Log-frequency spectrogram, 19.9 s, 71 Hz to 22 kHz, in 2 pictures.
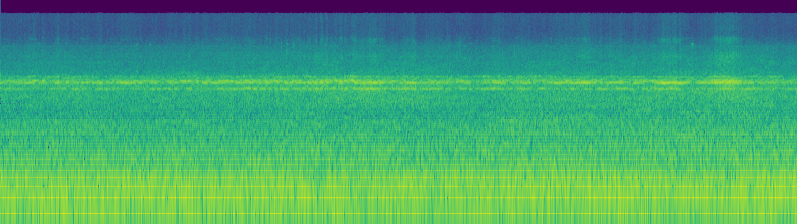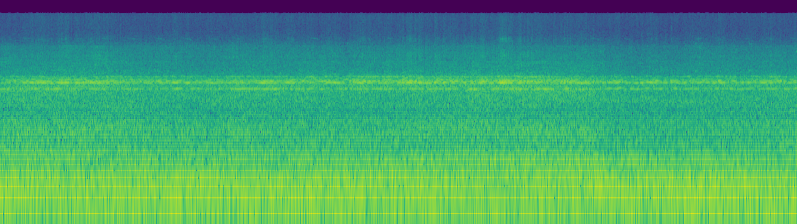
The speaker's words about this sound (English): Thanks to the jet's black cockpit philosophy, engine startup preparation takes less than 10 minutes. When starting the Global's 18,650-pound thrust GE Passport engines, FedEx automatically calculates any time required for the rotor to arc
